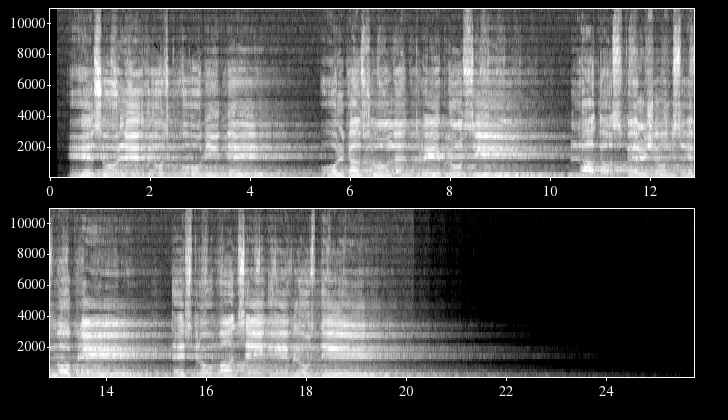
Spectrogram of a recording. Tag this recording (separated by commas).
Human voice, Singing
